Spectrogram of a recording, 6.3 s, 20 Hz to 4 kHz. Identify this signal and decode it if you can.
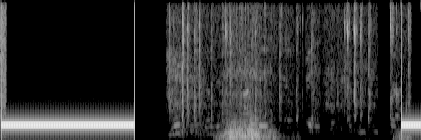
Ringback tone (North America), 440 + 480 Hz.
